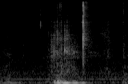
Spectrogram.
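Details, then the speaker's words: Model railroad bench-layout track being tested for electrical shorts with a track cleaning car on the orphan rails: a faint handling rumble, then one sharp little pop in a quiet room. The track shorting out. "All right, and hear that pop? That's when I short."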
